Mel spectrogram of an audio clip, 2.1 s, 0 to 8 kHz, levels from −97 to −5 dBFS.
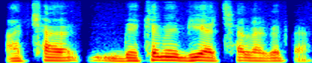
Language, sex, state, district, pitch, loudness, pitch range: Bhojpuri, male, Bihar, Saran, 135 Hz, -19 LUFS, 130-140 Hz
